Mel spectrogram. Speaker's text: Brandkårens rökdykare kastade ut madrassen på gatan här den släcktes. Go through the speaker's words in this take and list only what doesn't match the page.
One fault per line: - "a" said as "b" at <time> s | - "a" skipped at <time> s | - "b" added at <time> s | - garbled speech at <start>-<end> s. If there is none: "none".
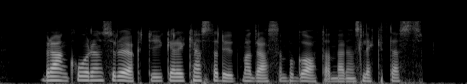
- "här" said as "där" at 3.3 s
